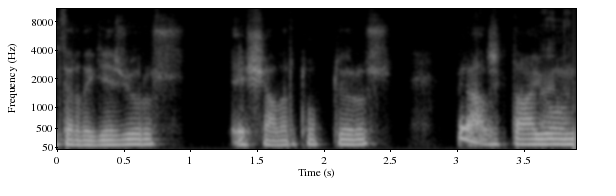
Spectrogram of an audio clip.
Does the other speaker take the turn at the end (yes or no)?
no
